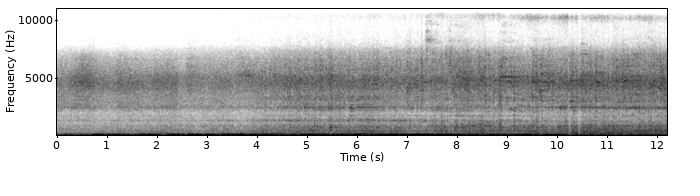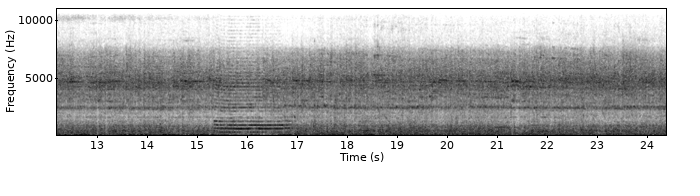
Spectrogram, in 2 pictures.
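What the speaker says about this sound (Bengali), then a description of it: "ট্রেন একটা আসতেছে, আইসা পড়ছে অলরেডি।" A train passes close along the tracks, its loud continuous rumble and wheel clatter dominating, with a sharp multi-tone horn blast about two-thirds through.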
